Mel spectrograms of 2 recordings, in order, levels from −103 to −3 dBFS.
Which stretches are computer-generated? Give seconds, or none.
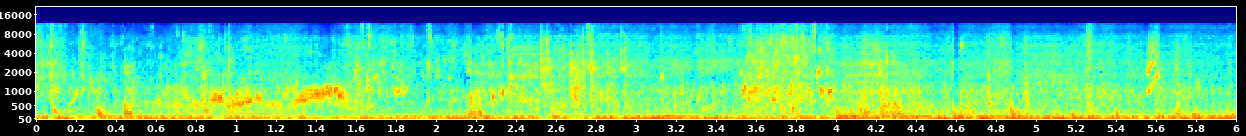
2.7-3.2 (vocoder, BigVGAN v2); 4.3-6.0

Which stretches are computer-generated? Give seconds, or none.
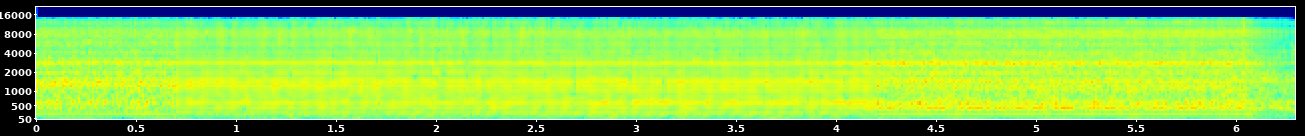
0.7-4.2 (vocoder, BigVGAN v2)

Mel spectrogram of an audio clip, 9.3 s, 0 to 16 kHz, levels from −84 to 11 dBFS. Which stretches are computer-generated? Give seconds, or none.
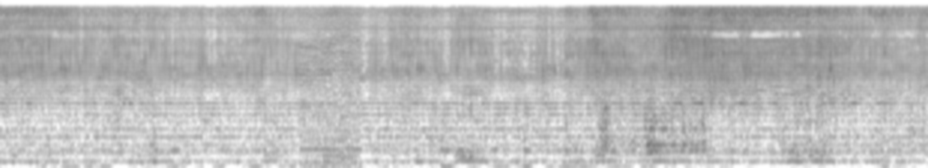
0.0-3.0 (vocoder, BigVGAN v2); 3.6-9.3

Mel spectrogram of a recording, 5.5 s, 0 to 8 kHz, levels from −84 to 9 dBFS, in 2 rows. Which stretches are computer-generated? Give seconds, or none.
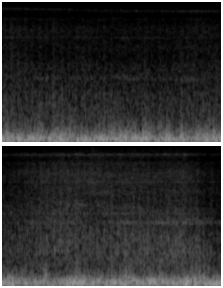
0.7-1.5 (vocoder, BigVGAN v2); 3.6-4.6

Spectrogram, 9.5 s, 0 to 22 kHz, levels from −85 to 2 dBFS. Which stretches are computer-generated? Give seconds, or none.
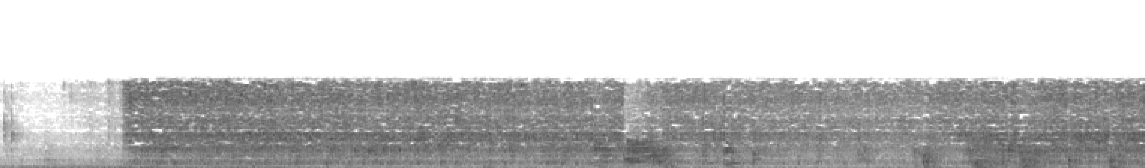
none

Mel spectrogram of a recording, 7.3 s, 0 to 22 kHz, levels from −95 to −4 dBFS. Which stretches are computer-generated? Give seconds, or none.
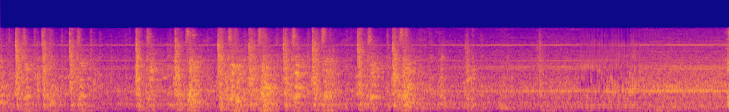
5.8-6.4 (vocoder, BigVGAN v2)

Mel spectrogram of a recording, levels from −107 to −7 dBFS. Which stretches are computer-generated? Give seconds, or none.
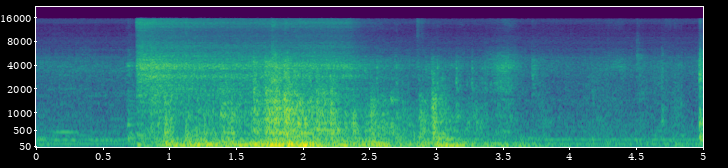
0.0-2.8 (vocoder, BigVGAN v2)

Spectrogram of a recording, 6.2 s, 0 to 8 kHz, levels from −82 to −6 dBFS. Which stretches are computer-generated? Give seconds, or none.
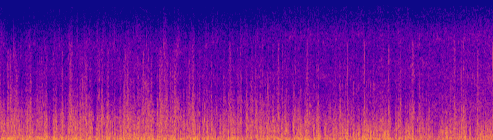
0.5-4.2 (vocoder, BigVGAN v2)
